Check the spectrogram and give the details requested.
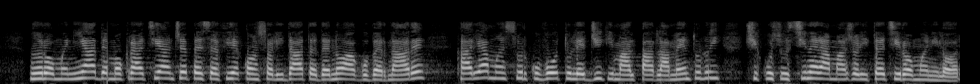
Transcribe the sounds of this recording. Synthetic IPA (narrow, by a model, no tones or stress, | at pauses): ɨnro̞mɨnijad̪e̞mo̞kɾat̪siaɨnt͡ʃe̞pe̞səfije̞ko̞nso̞lid̪at̪əd̪e̞no̞waɡuve̞rnaɾe̞ | kaɾjaməsurʲkuvo̞t̪ulːe̞d͡ʒit̪imalparlame̞nt̪uluj | ʃikusust̪sine̞ɾeamaʒo̞ɾit̪ət̪sijɾo̞mɨnilo̞r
